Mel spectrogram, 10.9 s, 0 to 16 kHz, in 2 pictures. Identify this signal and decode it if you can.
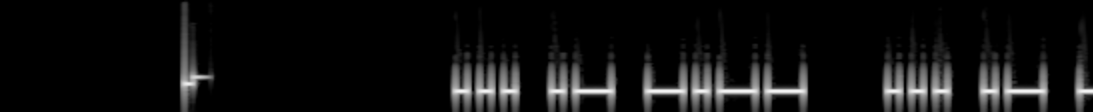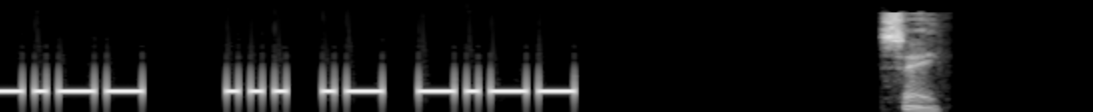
Morse code, heard as a keyed tone, about 20 wpm, 700 Hz. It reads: SAY SAY SAY
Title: Top 500 Words Repeated 20wpm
